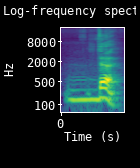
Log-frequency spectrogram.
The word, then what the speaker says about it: the: O artigo definido, the. Quando você fala assim, the car, né? O carro. The house, a casa. The boy, o menino. The girl, a menina. The. Tem um sonzinho meio que parecido com a letra D.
